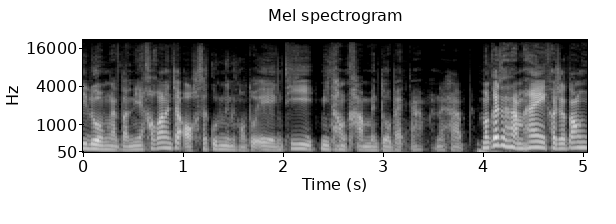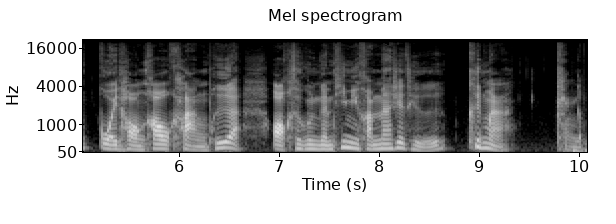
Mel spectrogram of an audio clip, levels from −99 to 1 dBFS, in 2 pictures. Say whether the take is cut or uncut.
cut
